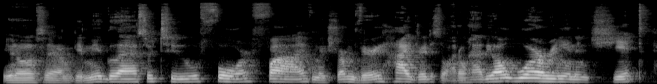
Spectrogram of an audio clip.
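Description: In a brisk, mid-range voice that's a little mellow, a young man rambles through his casual solo podcast, congested and nasal. He chats on with many fillers, keeps asking "you know what I'm saying," and the recording carries a roomy echo.

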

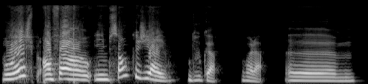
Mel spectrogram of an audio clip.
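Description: A woman's voice: medium pitch, big pitch swings, fairly quick, darkish tone, no echo, clean studio sound. A woman in her thirties, a climber guest on a podcast, chatting casually and hesitantly with many fillers and restarts. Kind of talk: casual interview chat.

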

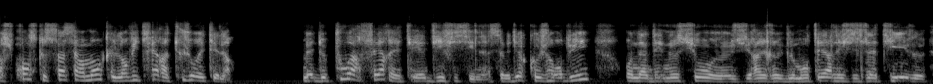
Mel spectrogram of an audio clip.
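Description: A man's voice: fairly high pitch, pushed and bright, rough recording. A man talking as a radio guest on speakerphone, hesitant, with many fillers and restarts. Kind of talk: phone interview.

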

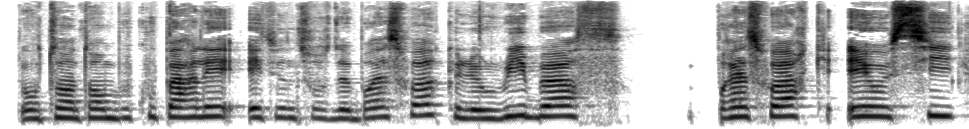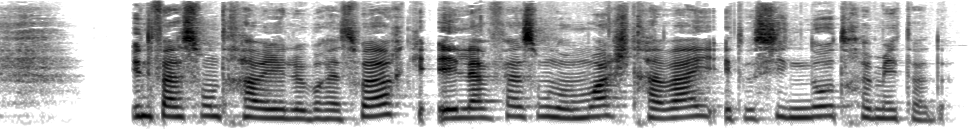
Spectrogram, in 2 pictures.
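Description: A woman guest, a life coach, explaining at length with many hesitations, a little nervous. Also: on the high side. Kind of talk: casual interview chat.

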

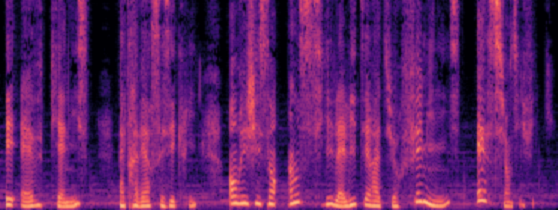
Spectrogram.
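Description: A woman reading a scripted narration in a measured, solemn way. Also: mid-range voice, darkish tone.

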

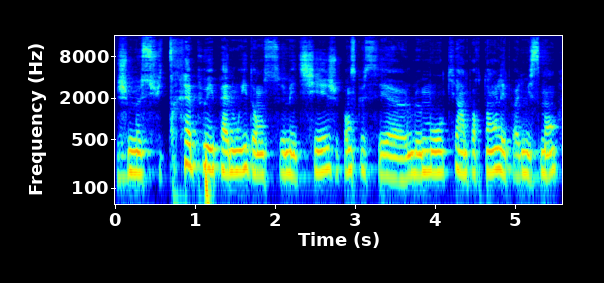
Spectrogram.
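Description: A woman's voice: on the low side, fairly even intonation, moderate pace, warm tone. A woman in her thirties, a podcast guest and former teacher, speaking reflectively in a conversational interview. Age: 30s. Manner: reflective, thinking aloud.

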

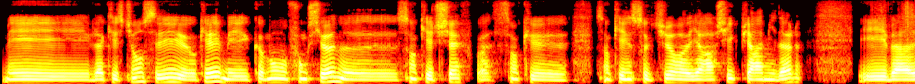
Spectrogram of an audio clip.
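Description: Guy on a podcast, gravelly voice, lots of euhs, kinda muffled lo-fi sound. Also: fairly low pitch, darkish tone. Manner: hesitant, many fillers and restarts, enthusiastic. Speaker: podcast guest, workshop co-creator. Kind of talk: casual interview chat.

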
